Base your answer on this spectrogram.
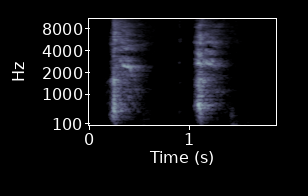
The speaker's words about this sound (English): It's once I like laughed too hard a few minutes ago, it just now the cough won't go away. Triggered it.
